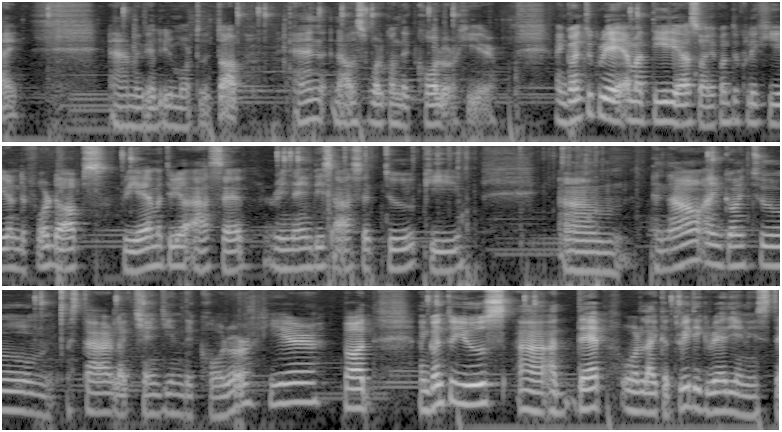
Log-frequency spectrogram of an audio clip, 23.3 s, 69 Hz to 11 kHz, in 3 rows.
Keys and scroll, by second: 11.9-14.3 typing.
